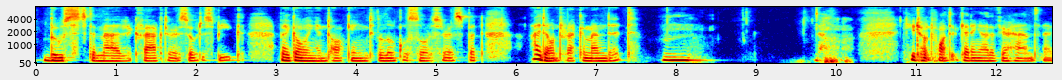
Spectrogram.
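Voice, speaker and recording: A woman acts out a wicked, courtly queen for an ASMR roleplay, murmuring slyly and often dropping to a whisper. Her low voice is breathy and crackles with fry, and she picks her words slowly, with polite menace. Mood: sly, confiding. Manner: hushed, hesitant, politely wicked, slow deliberate phrasing. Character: sly, genteel evil queen selling cursed apples.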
